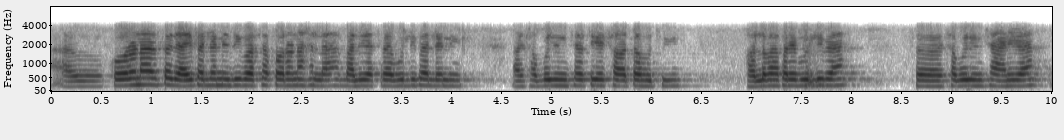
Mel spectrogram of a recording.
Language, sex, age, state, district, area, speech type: Odia, female, 30-45, Odisha, Dhenkanal, rural, conversation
